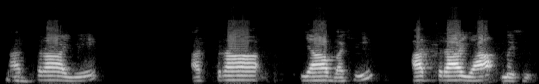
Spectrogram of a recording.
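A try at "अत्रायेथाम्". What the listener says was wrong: So here you need to focus Madhyama Purusha Dvivachana Rupam Atraye Tham. The Thakara Mahaprana, you just have to focus.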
